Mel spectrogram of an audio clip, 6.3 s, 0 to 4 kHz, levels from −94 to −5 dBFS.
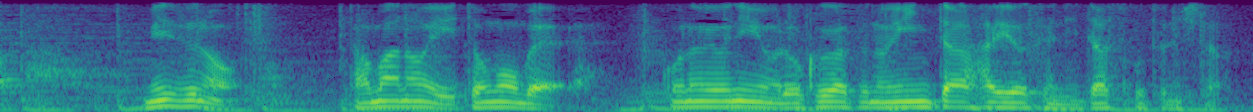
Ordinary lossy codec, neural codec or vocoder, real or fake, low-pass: none; none; real; 3.6 kHz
